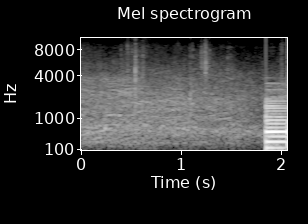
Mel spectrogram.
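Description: Faint background noise fading away, then near the end a stage piano strikes a sudden chord of several notes that rings on, the opening of the song.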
